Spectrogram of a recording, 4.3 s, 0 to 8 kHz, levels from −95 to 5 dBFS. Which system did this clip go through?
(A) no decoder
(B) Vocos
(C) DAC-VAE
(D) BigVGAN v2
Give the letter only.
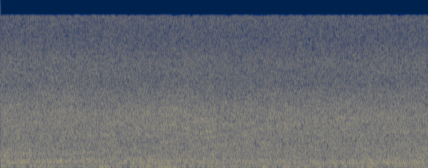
A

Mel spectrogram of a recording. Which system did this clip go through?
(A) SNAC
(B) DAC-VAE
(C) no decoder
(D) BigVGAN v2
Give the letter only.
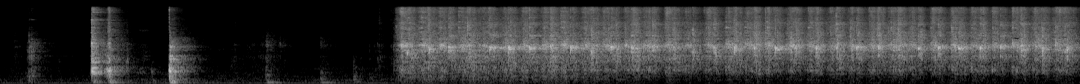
D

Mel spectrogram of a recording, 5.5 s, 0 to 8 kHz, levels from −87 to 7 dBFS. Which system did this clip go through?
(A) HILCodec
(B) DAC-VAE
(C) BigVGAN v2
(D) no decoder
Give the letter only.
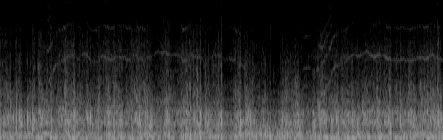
D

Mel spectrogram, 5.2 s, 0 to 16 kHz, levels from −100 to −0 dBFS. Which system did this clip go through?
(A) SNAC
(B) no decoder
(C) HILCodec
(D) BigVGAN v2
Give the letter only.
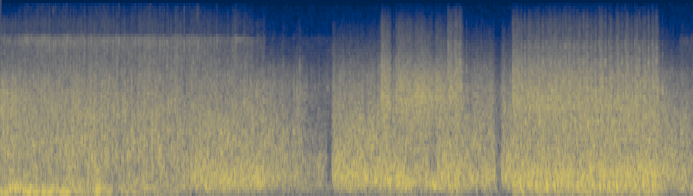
B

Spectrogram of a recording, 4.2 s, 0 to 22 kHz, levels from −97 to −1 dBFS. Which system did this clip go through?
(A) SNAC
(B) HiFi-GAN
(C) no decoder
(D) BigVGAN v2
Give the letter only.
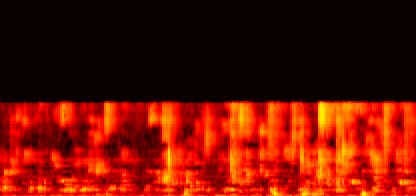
D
